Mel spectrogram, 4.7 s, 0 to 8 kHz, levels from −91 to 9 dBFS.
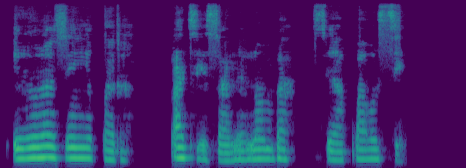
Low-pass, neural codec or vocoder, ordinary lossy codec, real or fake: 7.2 kHz; none; none; real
